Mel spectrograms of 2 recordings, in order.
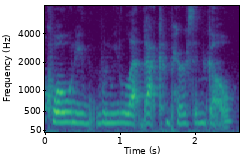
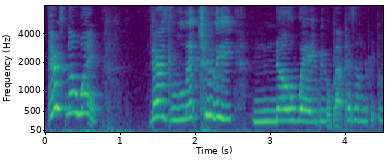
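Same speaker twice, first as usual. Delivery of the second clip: high, loud disbelief, then still raised; incredulous; 3 semitones higher, 7 dB louder than usual. Retold or imitated. Missionary balks at her president's hundred-baptism goal, incredulous. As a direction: blurt it out like the idea is absurd.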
